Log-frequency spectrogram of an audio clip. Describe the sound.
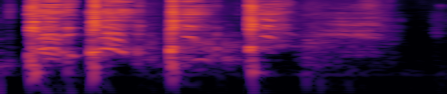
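A person acts out a sputtering coughing fit while coughing out seawater: four harsh, wet bursts in quick succession, fairly loud, with no words spoken.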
